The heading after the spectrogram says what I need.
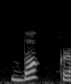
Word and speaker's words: বক্র: ক যোগ র, বক্র, বক্র। দেখো উচ্চারণ করার সময় কি আসছে? বক্র, বক্র, ক র আসছে, তাই না?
